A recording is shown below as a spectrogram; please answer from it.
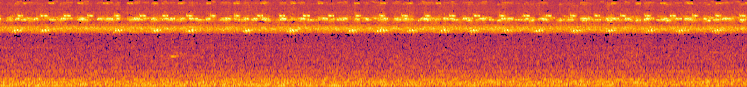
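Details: Crickets on a warm, humid Midwestern summer night, with other nocturnal sounds: a dense, continuous high chorus of pulsing chirps in several overlapping bands, steady throughout with no other clear sounds.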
